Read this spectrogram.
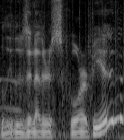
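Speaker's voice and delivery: questioning upward lilt. Repeating the call to show the change: rising question lilt. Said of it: "the lilt or whatever it is of my voice".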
